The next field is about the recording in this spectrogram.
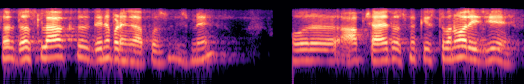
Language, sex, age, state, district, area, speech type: Hindi, male, 30-45, Madhya Pradesh, Ujjain, rural, conversation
